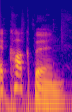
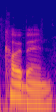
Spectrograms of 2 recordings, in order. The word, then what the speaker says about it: Cockburn: So Olivia Wilde's birth name is Olivia Cockburn. – Oh. – Mm-hmm. Oh. – Oh, no, wait, hold on. I'm being told it's pronounced Coburn. – Oh, okay. Okay. – Okay, that's better. – Okay. C-O-C-K-B-U-R...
